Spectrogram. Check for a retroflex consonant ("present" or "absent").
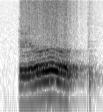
present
